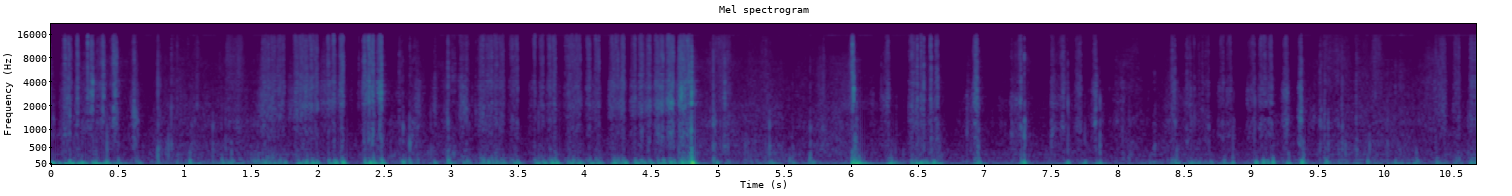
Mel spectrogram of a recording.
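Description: Fingertips and nails scratch and riffle along the page edges and cover of a small paperback copy of Casino Royale, a solid paper block. The result is a quiet, dense stream of rapid, dry papery flutters that sounds like shuffling cards, with a sharper snap just before the 5-second mark.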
